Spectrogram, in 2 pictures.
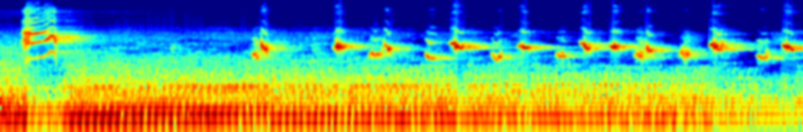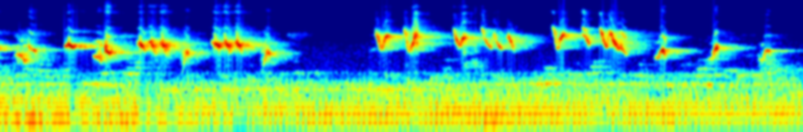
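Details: Shrike singing in response to a lure recording meant to provoke a reluctant bird into song; a quick series of short sharp notes around mid-high pitch, repeated in bursts, over low steady background hum.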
